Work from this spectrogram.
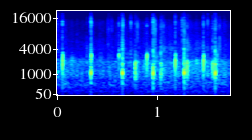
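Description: Scattered applause at a boxing post-fight press conference, a handful of distinct, fairly close claps in an irregular rhythm, short and sparse rather than a full crowd ovation.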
